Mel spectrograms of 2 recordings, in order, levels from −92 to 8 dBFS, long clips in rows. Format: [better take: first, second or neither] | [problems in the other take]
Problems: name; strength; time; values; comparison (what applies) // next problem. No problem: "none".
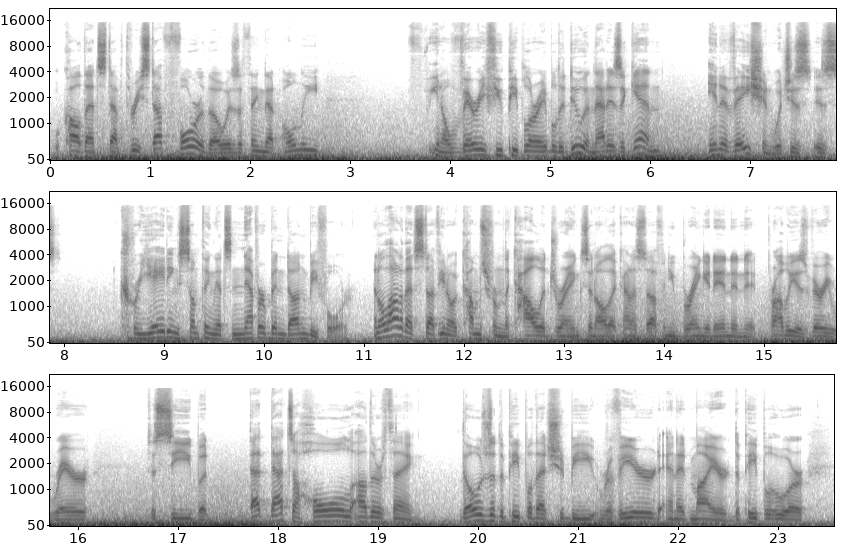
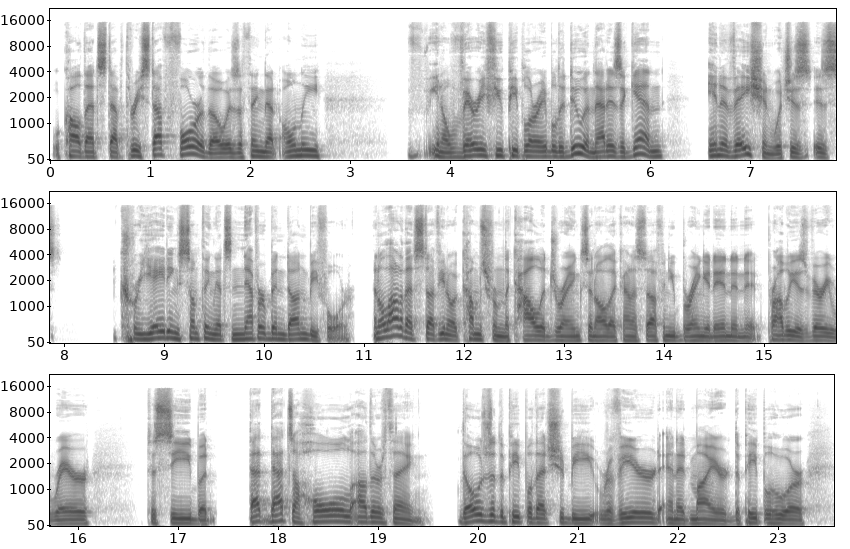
second | wind noise on the microphone; occasional gusts; 15 dB below the speech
